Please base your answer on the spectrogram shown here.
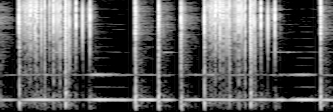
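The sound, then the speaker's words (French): Sharp, crisp clicks in irregular bursts imitating a camera shutter release, made with household objects as part of a composed piece, over a steady, ringing mid-pitched hum. “Le déclencheur d'un appareil photo.”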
